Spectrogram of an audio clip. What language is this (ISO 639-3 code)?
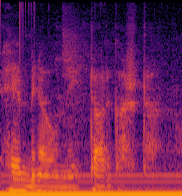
fin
